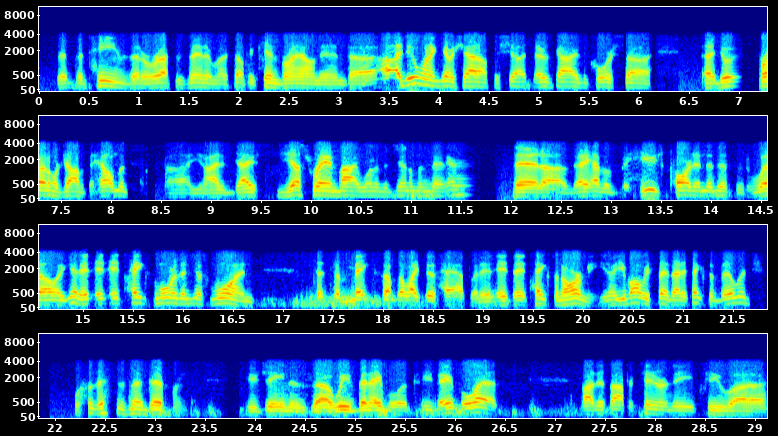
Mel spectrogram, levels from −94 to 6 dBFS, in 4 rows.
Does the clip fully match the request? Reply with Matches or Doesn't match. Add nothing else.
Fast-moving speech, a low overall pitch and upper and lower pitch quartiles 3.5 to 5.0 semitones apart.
Matches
